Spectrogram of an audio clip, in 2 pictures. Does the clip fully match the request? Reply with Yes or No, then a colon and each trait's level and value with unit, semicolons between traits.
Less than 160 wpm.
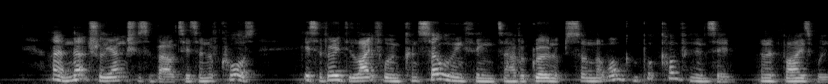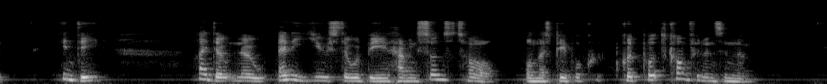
No: average, 190 wpm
